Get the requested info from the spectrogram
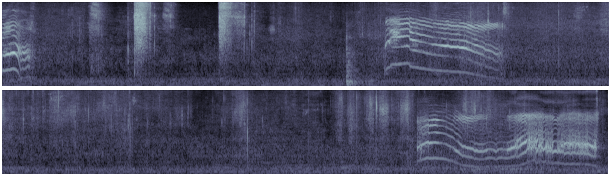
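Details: Wavering, plaintive meows from a two-month-old British Shorthair kitten suffering a viral infection of eyes and ears, heard during gentle ear cleaning; two long complaining cries with clicks and handling noises between.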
